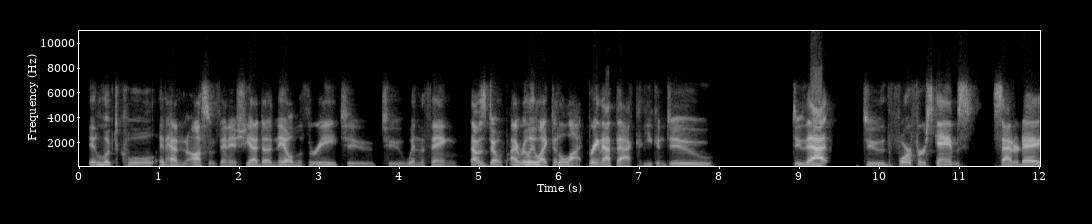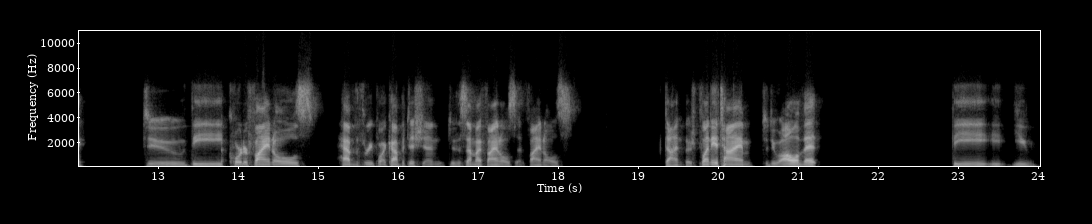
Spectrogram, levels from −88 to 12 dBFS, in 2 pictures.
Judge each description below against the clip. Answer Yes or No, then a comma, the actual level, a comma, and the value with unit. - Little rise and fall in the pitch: No, average, 4.3 semitones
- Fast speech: No, average, 165 wpm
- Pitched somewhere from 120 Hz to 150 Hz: No, low, 100 Hz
